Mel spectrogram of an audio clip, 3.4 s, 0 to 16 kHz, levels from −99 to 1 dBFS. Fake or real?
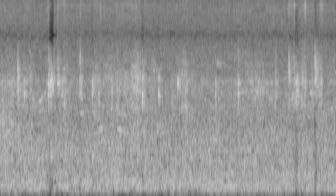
fake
